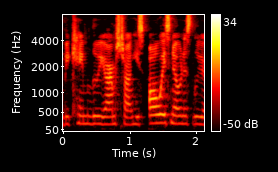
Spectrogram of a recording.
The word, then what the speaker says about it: Louis Armstrong: me was they kept they referred to to louis armstrong as louis armstrong um which i don't think is the preferred pronunciation so it's it's interesting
